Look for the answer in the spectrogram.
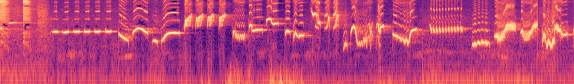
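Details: White-rumped shama singing a training song in forest-voice style: rapid varied phrases of pure whistles, sweeping slurs, buzzy trills and sharp clicking notes, densely packed with brief pauses, loud and close.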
